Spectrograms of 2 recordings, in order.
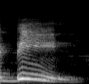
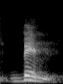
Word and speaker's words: been: being separately for example if somebody writes this word on the board how do you pronounce it you say Bean but if you put the same word in a sentence bin so you have to say like this I've been talking to you I've been listening oh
